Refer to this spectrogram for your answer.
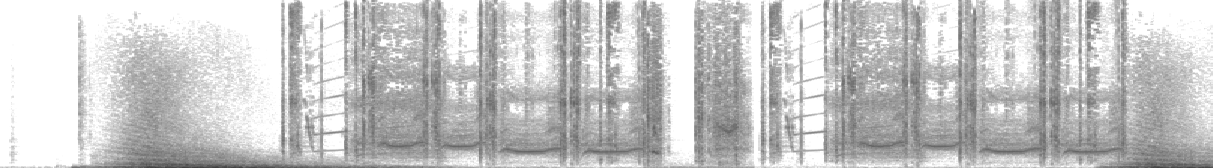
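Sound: camera shutter clicks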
